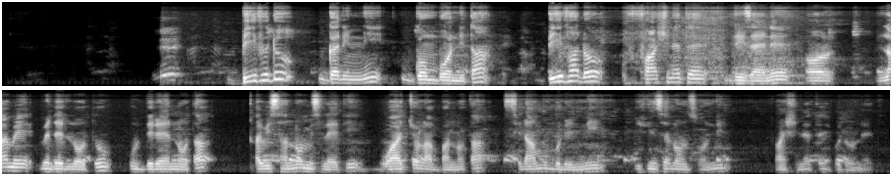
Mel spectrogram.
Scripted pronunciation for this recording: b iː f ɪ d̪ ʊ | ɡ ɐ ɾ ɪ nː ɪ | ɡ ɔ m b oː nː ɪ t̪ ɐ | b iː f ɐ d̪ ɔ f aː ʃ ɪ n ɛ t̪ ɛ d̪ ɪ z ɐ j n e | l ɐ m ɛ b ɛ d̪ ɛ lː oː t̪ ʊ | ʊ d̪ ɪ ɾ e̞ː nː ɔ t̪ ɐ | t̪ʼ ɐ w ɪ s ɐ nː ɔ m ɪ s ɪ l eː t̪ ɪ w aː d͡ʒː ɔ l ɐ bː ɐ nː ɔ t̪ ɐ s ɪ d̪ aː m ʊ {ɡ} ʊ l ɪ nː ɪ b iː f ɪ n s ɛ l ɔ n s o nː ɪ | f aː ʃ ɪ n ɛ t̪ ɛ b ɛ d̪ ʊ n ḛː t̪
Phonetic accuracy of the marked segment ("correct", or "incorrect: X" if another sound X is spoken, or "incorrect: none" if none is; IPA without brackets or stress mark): incorrect: b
